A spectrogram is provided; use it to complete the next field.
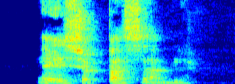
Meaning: unsurpassable
- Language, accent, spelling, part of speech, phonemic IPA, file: French, Canada, insurpassable, adjective, /ɛ̃.syʁ.pa.sabl/, LL-Q150 (fra)-insurpassable.wav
